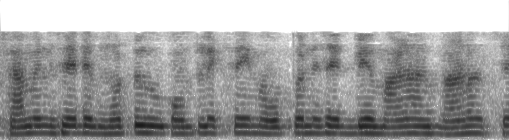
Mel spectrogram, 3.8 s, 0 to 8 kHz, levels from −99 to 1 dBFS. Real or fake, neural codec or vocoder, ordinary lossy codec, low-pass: fake; codec, 44.1 kHz, 2.6 kbps, DAC; AAC, 16 kbps; 7.2 kHz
